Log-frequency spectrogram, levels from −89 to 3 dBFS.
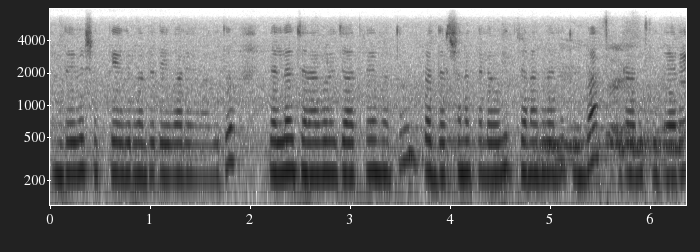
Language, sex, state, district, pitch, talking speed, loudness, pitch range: Kannada, female, Karnataka, Dakshina Kannada, 230 Hz, 105 wpm, -15 LUFS, 225-235 Hz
